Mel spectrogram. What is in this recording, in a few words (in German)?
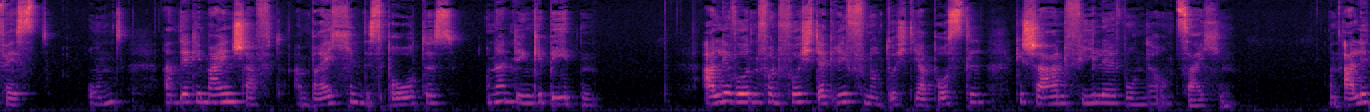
Lesung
